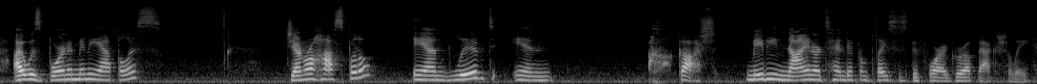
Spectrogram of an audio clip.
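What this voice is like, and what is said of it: Minnesota Midwestern accent. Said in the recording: “if you can tell by my accent... So right there, you can hear my accent... Minnesota, a Midwestern girl”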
